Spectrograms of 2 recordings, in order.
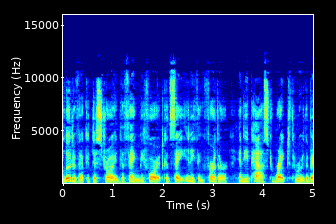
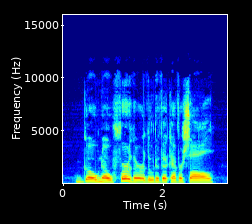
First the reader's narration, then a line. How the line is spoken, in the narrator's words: a mighty voice roared from within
